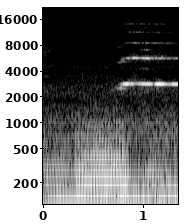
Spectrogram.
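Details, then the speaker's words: BMW E46 while driving: steady high-pitched squeal over low road rumble from a wheel bearing squeaking badly; wheel bearing squeak. "this wheel bearing is squeaking so bad"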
